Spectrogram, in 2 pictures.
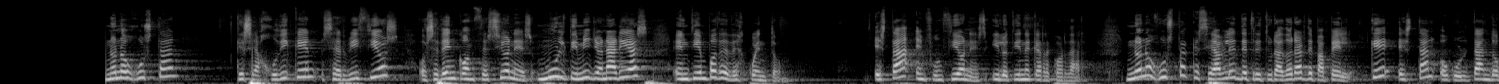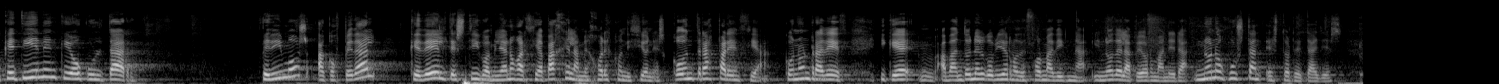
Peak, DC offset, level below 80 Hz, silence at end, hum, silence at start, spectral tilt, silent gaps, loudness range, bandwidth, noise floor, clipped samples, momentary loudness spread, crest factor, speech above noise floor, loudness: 0 dBFS; under 0.1%; -30 dBFS; 1.35 s; none; 1.05 s; -5 dB/octave; none; 5 LU; 15 kHz; -60 dBFS; under 0.1%; 11 LU; 22 dB; 39 dB; -22 LUFS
